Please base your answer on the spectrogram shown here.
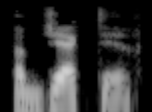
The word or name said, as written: objective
